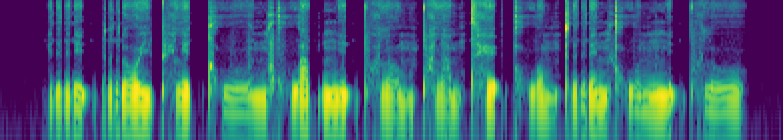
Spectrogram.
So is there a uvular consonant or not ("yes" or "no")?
no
